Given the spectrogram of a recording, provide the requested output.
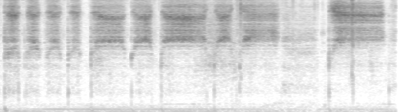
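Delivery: whispered punch sound effects. Pretend.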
